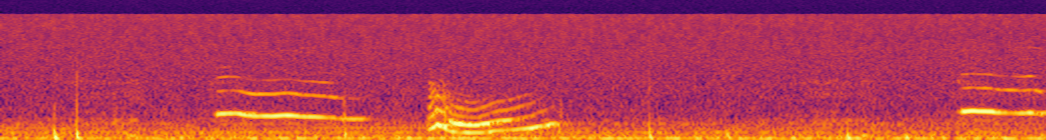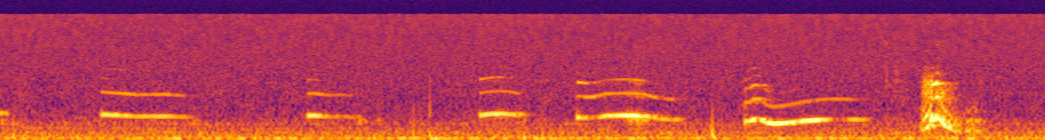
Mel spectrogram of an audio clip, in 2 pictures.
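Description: Miniature Pinscher whining: a louder swooping whine about two seconds in, then a string of short, high whines about once a second.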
